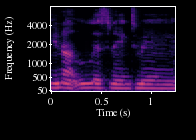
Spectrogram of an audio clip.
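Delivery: deliberately irritating, annoying-sounding mock voice. Complaining about someone, the speaker mimics what they say: imitating an annoying voice. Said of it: "they kind of sound fucking annoying".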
